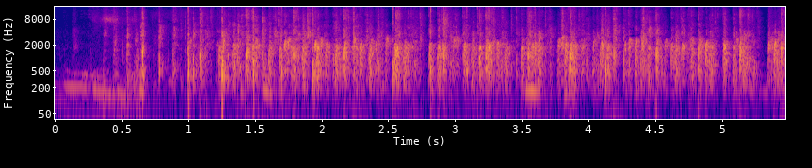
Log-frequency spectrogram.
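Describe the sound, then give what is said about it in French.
An audience applauds steadily for several seconds, a dense wash of many overlapping hand claps at a fairly constant, lively volume, with no one speaking over it. “Je n'ai pas besoin d'applaudir.”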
